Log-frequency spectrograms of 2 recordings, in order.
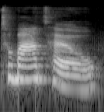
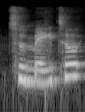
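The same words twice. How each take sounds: First: It is said in a British accent. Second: It is said in an American accent. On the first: "tomato is British English" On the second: "Tomato is American English"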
